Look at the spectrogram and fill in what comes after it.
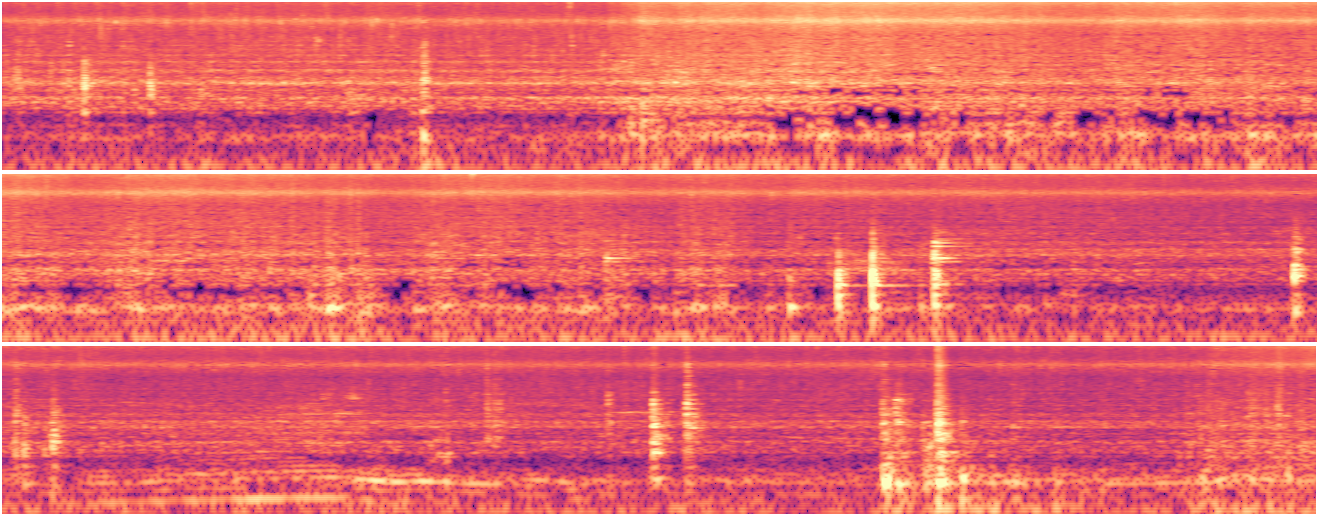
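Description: Spice masala of onion, tomato and freshly added red chili powder sizzling in hot oil in a metal pot while it is stirred with a wooden spoon. The sizzle grows louder about five seconds in and then eases; in the second half a few short knocks come, as the spoon strikes the pot.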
